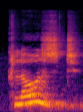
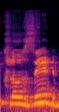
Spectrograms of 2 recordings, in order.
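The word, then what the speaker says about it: closed: ক্লোজড এটা মাঝে মধ্যে আমরা কি বলে ফেলি ক্লোজেড বলে ফেলি এটা কিন্তু উচ্চারণ হবে ক্লোজড ইয়েস এরপর নেক্সট ওয়ান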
